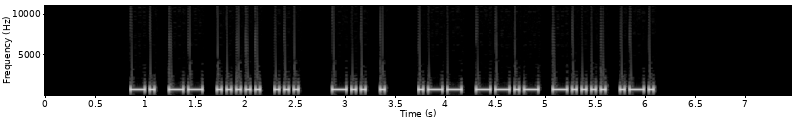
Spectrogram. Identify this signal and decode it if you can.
Morse code, heard as a keyed tone, about 25 wpm, 700 Hz. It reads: NM5S DE WQ6R
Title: USA Callsign DE Callsign - 4 Characters - 25wpm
